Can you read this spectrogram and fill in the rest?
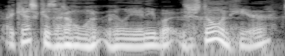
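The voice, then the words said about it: Whispering. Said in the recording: “I'm whispering. ... I don't know why I'm whispering.”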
